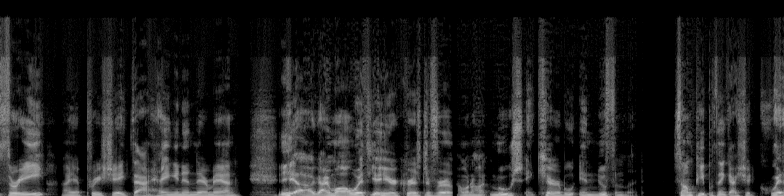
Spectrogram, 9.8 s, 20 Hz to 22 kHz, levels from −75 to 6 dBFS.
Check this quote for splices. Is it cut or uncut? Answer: cut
